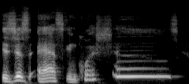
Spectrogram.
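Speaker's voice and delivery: high, slow, rising like a question; mock upspeak. Shown as a demonstration. Streamer teasing the upspeak habit, high slow rise. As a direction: ask it as a mocking question. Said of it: "is it called".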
